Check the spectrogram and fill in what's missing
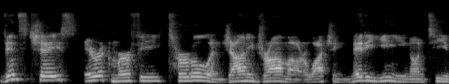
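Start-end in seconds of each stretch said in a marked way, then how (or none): none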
